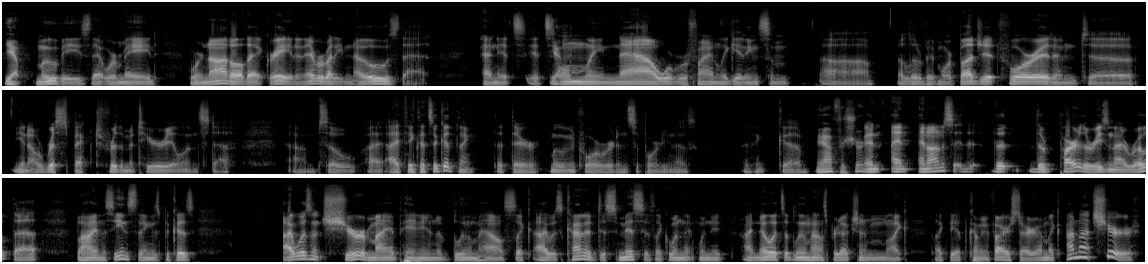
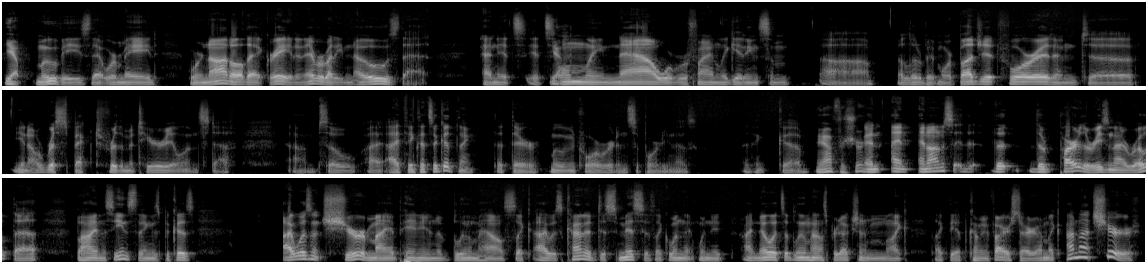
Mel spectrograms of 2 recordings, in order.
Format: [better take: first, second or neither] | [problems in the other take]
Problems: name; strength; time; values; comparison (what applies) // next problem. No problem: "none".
first | hiss; faint; throughout; 25 dB below the speech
